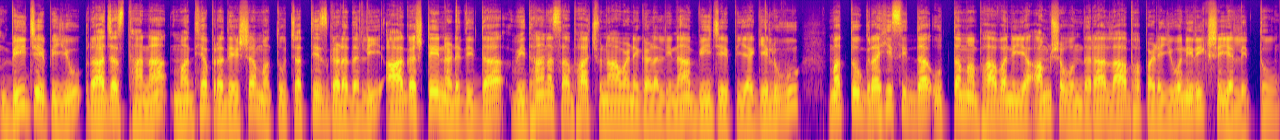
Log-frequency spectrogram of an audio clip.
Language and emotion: Kannada, neutral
